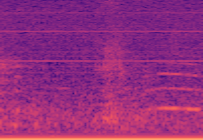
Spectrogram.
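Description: A pause in the talk: steady background hiss with two faint, short, high pitched sounds, one at the start and one near the end.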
